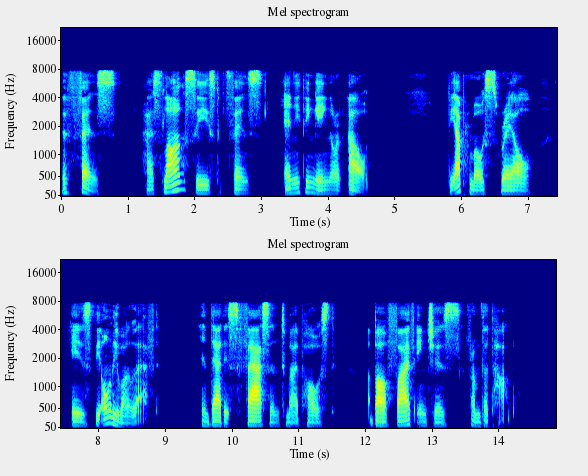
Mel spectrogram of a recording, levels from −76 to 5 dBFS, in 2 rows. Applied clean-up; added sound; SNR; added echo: none; none; none; none.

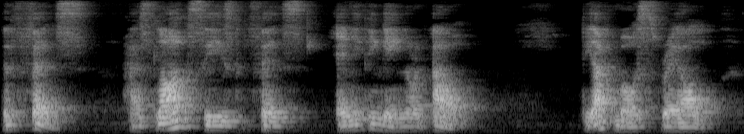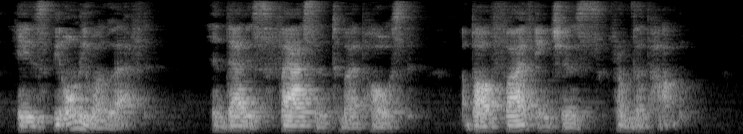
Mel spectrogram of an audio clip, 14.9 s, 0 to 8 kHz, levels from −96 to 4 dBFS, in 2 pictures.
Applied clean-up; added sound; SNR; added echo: none; none; none; reverberation time 0.5 s.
